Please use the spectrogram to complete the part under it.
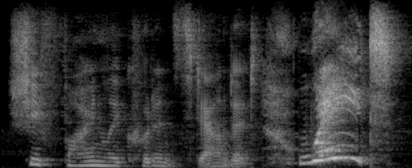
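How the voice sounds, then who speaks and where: A woman narrates a children's picture book in a bright voice with very animated pitch. She reads expressively and takes her time. The sound is a little dull and lo-fi. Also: slow pace. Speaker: storybook reader.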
